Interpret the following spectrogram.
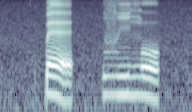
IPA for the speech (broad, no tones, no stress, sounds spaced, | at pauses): k͡p ɛ | v i ŋ o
